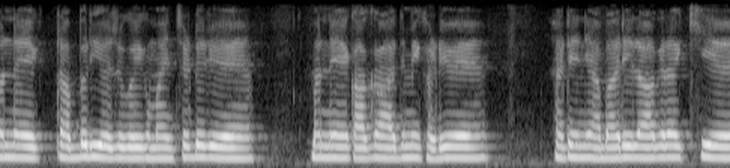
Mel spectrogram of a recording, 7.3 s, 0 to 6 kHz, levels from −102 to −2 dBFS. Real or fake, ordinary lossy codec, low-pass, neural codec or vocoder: real; none; 5.4 kHz; none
